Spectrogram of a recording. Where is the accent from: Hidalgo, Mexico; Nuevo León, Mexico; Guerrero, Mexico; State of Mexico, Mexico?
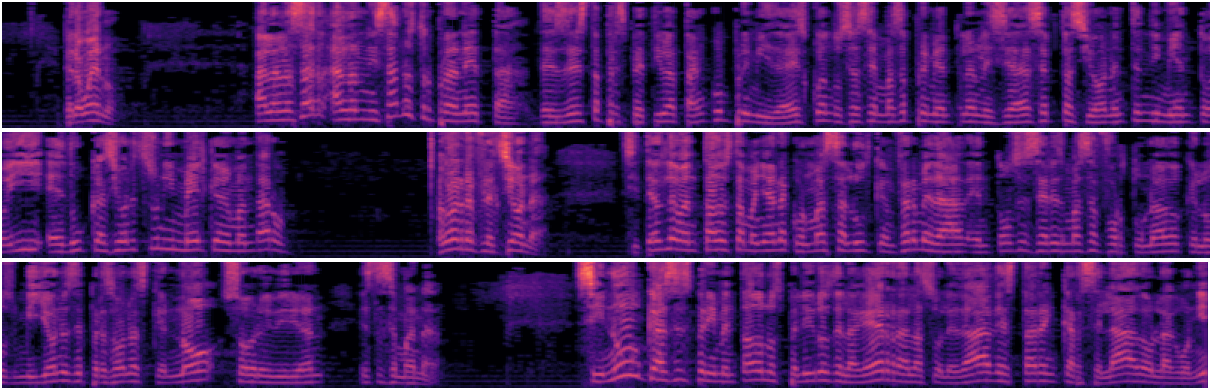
Nuevo León, Mexico; Monterrey; De paso, yo soy regiomontano, ¿verdad?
